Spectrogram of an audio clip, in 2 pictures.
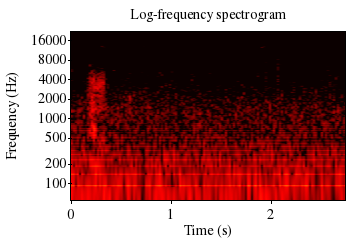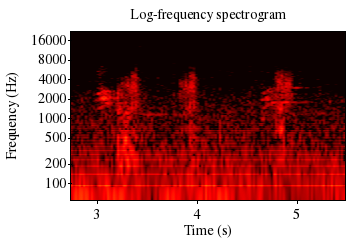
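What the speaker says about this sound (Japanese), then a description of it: "にゃー言ってるよ。" A cat meows several times, short faint mews spaced about a second apart, heard over a steady low rumble and background noise during play of the video game Getting Over It with Bennett Foddy.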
